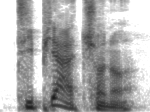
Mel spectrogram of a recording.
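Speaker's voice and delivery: ordinary talk, nothing marked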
